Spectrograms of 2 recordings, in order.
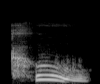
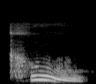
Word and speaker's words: coup: English we don't say we don't pronounce the P we do the French style until then treyer won't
